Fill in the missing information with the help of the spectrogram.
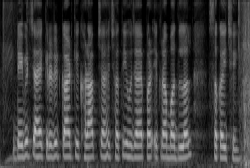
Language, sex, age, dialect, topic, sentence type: Magahi, female, 41-45, Western, banking, statement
